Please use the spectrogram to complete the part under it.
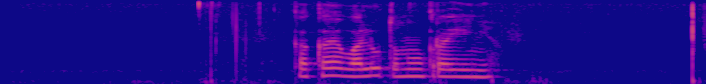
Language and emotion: Russian, neutral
